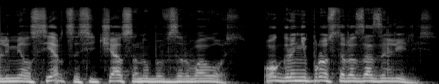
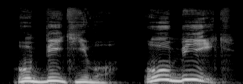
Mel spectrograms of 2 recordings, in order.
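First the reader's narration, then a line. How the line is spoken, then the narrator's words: Growl. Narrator (Russian): рыкнул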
